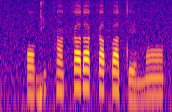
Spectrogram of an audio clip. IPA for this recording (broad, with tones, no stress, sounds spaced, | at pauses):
ɔ˨ ɡ i˧ k ã˧ k a˦ ɾ a˦ k a˦ f a˦˨ t e˨ m ɔ̃˧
